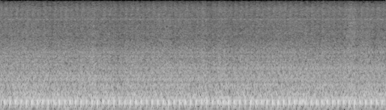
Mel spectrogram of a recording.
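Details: Breathing-air compressor filling hoses and then the high storage bank first, pressure climbing: steady rhythmic thumping, about three beats a second, with an even mechanical drone. Normal running.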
